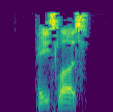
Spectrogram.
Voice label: "peaceless", English; adjectives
